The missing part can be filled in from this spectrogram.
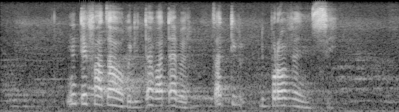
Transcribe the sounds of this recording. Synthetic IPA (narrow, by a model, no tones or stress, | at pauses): nʊtʼɪfat͡sʼahʊrɪditʼabatʼabɛlɔt͡sʼadipʼrɔvɛn̩sɪ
